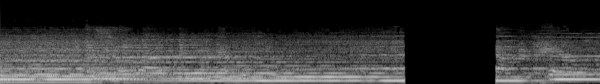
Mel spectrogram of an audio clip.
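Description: The input feed was likely interrupted for just under a second, through a dropped device connection, a failed link or an accidental mute, while the recorder kept writing silence. The result is an audio dropout to silence from 4.05 s to 4.96 s: the sound stops abruptly mid-flow and resumes just as suddenly, with a gap of about 0.91 s of dead silence that has no room tone at all, and whatever occurred in that stretch is lost.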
